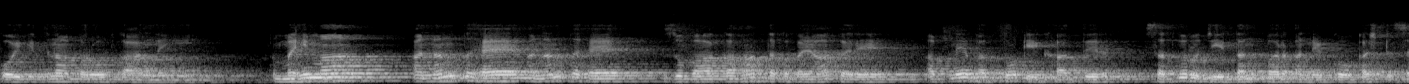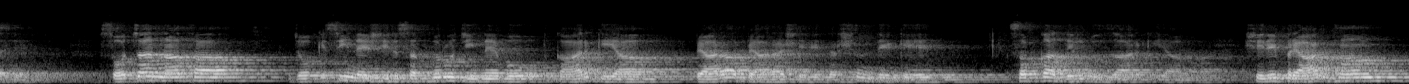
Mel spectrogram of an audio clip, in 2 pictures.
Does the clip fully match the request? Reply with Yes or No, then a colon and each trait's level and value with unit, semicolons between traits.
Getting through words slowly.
Yes: slow, 105 wpm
